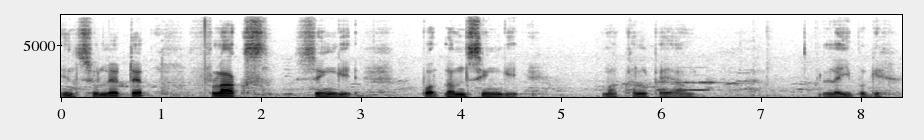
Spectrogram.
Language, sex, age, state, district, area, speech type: Manipuri, male, 45-60, Manipur, Churachandpur, rural, read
